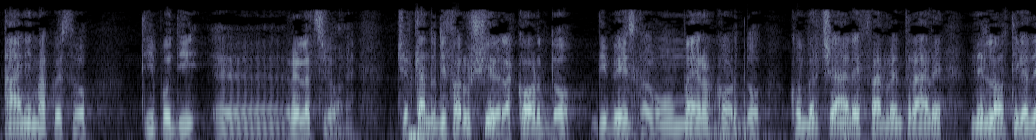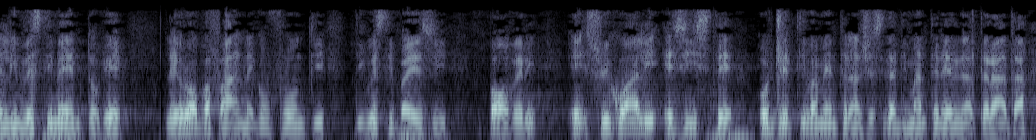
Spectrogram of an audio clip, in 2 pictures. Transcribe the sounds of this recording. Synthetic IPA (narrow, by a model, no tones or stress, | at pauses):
animakːwest̪o | t̪iːpod̪i | relat̪sːjoːne | t͡ʃerkand̪od̪ifaɾuʃːiːɾelakːɔrd̪o | d̪ipeskakomeumːɛːɾoakːɔrd̪o | komːert͡ʃaːleːfːarloent̪ɾaːɾenelːɔt̪ːikad̪elːiɱvest̪iment̪ok̟e | lewɾɔːpafanːejkoɱfɾont̪i | d̪ikwest̪ipaeːzi | pɔːveɾi | esuikwaːliʔezist̪eod͡ʒːet̪ːivament̪elanet͡ʃesːit̪ad̪ːimant̪eneːɾeinalt̪eɾaːt̪a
